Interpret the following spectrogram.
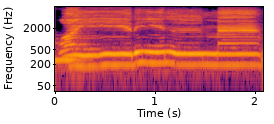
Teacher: Ghairil ma. Masa sebut ma, masa ghain baru lidah naik ke atas. Baru dia jaga, baru isti'la.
